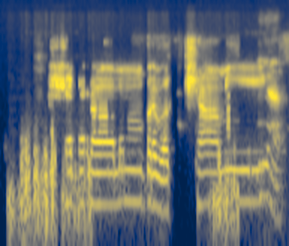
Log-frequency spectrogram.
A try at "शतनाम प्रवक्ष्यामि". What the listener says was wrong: नहीं है, शतनाम, नामम नहीं है, नामम नहीं है, शतनाम।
